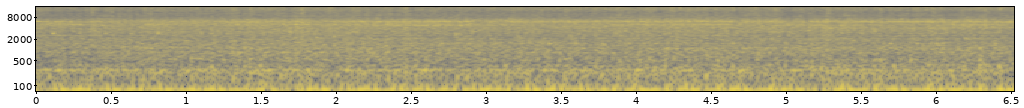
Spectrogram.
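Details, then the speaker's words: 1969 Jeep Jeepster Commando with a new battery, cold engine at idle: a low, steady, even pulse with no knocks or misses. It is slow to settle ("cold-blooded") but runs healthy. A loose hanger was noticed; normal idle. "A little bit cold-blooded. See if we can get it to idle down here. Yeah, don't want to idle right now. It will in a minute."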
